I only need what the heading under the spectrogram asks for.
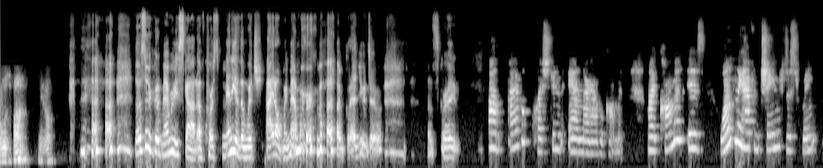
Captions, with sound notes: And it was fun, you know. (laughing) - Those are good memories, Scott, of course, many of them, which I don't remember, but I'm glad you do, that's great. - I have a question and I have a comment. My comment is, one, they haven't changed the swings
